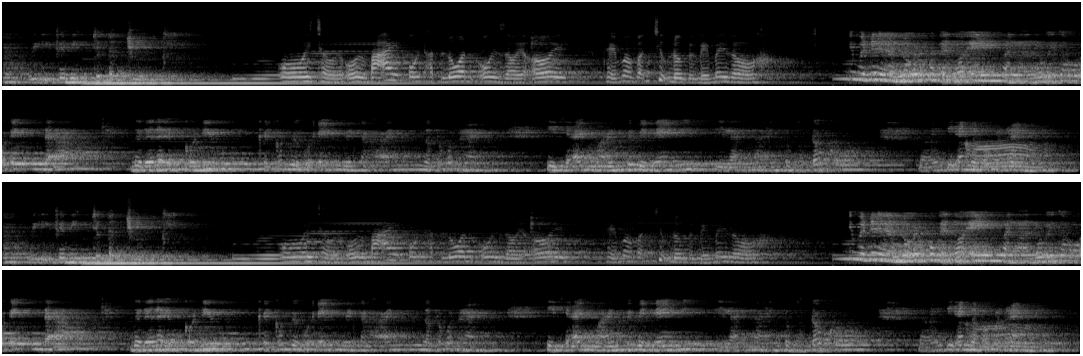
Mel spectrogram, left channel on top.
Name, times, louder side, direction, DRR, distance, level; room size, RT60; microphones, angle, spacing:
voice 1, 0.0-1.8 8.4-21.3, equal, 80° right, -1 dB, 2.5 m, -28 dB
sound 1, 0.8-6.9, equal, ahead, 0.8 m, -33 dB
sound 2, 2.3-4.6 5.3-6.3 8.3-10.4 11.3-12.2 12.8-12.9 14.3-14.4, right 2 dB, 40° right, 0.7 m, -40 dB
voice 2, 2.8-5.7 6.0-7.8 16.6-17.0 20.4-21.3, left 4 dB, 40° left, 12 dB, 0.4 m, -31 dB
12.5 x 8.3 x 7.2 m, 2.1 s
head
